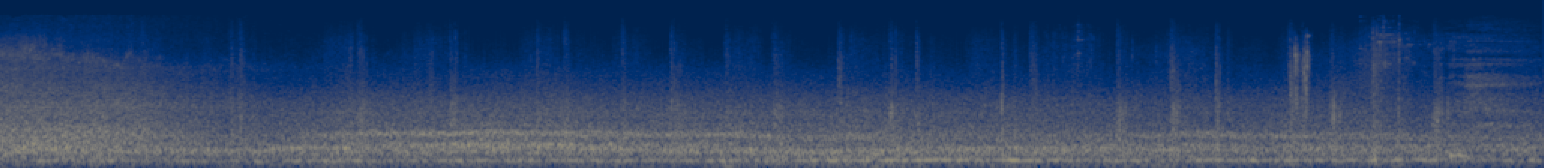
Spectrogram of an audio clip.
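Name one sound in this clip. Boots crunch through deep snow.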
